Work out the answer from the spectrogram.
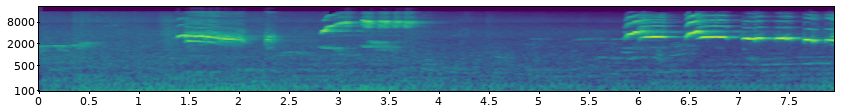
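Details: Orange-headed thrush, a tutor bird being trained to steady its nerve, singing loud whistled and slurred phrases with sharp high notes, bursts between quieter pauses, a rapid run of repeated notes near the end.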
